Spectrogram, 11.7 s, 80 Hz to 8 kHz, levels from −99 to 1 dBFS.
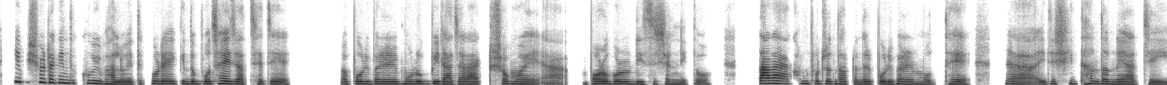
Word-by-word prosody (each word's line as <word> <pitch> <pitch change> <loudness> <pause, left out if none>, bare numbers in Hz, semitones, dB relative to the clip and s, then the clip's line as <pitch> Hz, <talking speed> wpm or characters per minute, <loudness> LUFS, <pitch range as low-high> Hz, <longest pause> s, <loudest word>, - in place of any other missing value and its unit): এই 390 - +5
বিষয়টা 345 -2 +1
কিন্তু 280 -2 0
খুবই 260 -2 0
ভালো। 195 -2 +4
এতে 210 - -8
করে 225 0 +3 0.2
কিন্তু 215 -1 +2
বোঝাই 220 +2 +5
যাচ্ছে 205 +1 -2
যে, - - +1 0.7
আ - - 0
পরিবারের 205 -1 +3
মুরুব্বিরা 205 -1 +3
যারা 100 0 +1
একটা - - -15
সময় 200 -1 +1 0.2
আ - - -5 0.4
বড়, 210 +1 +5
বড় 205 -1 +4
ডিসিশন 200 0 -4
নিত। 185 +2 -9 0.6
তারা 250 0 +8
এখন 230 - -11
পর্যন্ত 215 -1 -1
আপনাদের 195 +1 -2
পরিবারের 195 -1 +1
মধ্যে 190 +3 -3 0.5
আ - - -1 0.3
এই - - -1
যে - - -1
সিদ্ধান্ত 215 0 -2 0.2
নেয়ার 195 -2 +1
যে 195 - -1
205 Hz, 175 wpm, -22 LUFS, 195-220 Hz, 0.7 s, তারা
